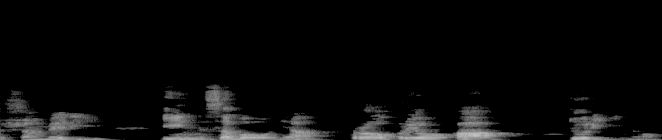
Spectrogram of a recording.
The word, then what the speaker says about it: Chambéry: La capitale viene trasferita da Chambéry, attenzione si pronuncia Chambéry, in Savoia, proprio a Torino.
